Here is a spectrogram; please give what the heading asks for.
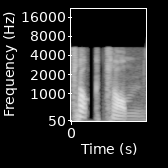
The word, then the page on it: toctomn: owstwecian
